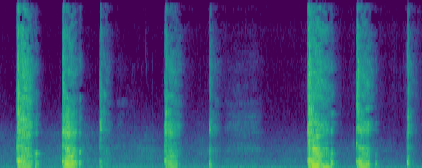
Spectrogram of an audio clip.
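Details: Eight harsh, forceful coughs in irregular bursts with a hoarse barking quality, some strained and choked; the person describes choking on a repeated hard barking cough.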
